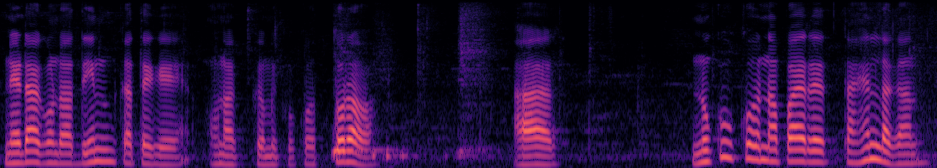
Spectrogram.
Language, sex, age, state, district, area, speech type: Santali, male, 45-60, Jharkhand, East Singhbhum, rural, spontaneous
